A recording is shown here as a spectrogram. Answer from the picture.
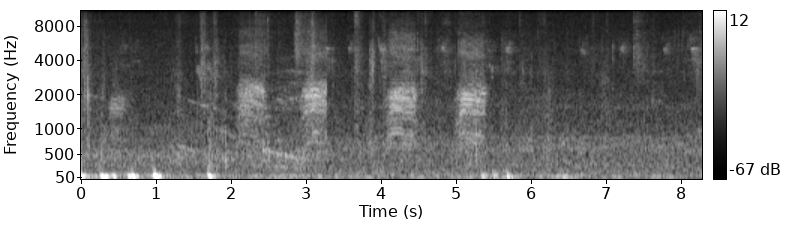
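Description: A bird cawing: four harsh calls about a second apart, with a few loud low thumps in the first second.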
